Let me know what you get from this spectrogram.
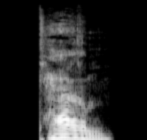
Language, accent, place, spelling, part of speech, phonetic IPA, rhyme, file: German, Germany, Berlin, Term, noun, [tɛʁm], -ɛʁm, De-Term.ogg
- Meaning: term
